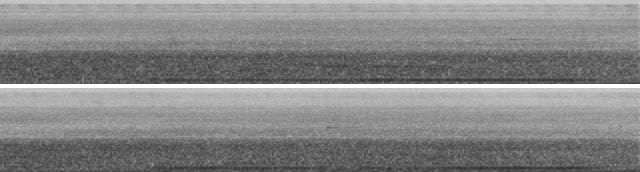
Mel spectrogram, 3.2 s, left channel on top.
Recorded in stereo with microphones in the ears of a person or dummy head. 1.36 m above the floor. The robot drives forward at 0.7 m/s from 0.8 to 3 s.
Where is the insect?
60° left (ahead or behind), 7.5 m; by 3.2 s 50° left (ahead or behind), 8.5 m.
